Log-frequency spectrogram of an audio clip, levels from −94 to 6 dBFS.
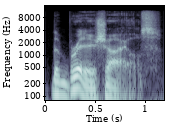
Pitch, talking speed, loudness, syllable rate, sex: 95 Hz, 150 wpm, -15 LUFS, 5.2 syllables/s, male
